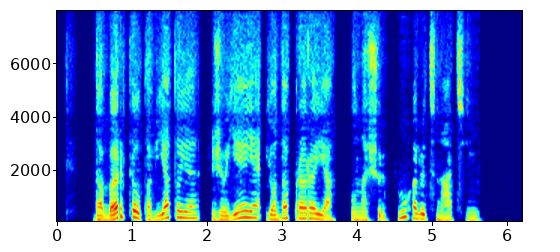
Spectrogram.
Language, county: Lithuanian, Vilnius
